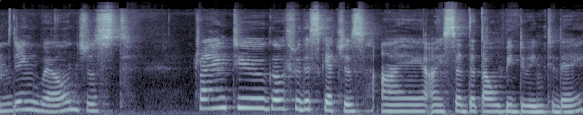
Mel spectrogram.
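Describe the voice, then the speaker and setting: With a Romanian accent, a woman talks at a fairly slow pace using lively intonation. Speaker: digital artist streamer. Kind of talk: casual live stream chat. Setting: live stream. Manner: relaxed, hesitant with fillers.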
